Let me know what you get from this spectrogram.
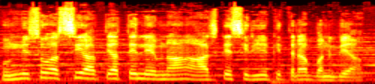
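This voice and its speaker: A man's voice: on the high side, rapid-fire, over music. A man narrating a scripted video voice-over, addressing listeners directly in an urgent manner.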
